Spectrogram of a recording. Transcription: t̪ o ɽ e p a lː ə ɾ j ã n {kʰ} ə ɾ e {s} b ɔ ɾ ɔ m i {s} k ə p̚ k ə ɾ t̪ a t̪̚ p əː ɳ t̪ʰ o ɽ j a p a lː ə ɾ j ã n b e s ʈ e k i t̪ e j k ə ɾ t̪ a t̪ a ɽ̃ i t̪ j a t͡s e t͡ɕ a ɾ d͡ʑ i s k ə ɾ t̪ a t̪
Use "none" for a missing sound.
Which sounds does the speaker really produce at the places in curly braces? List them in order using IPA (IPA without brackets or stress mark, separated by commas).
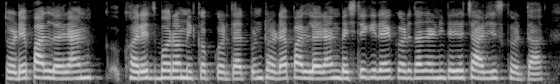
kʰ, t͡s, none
